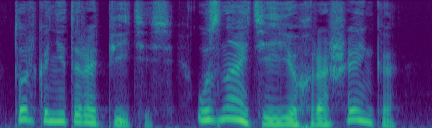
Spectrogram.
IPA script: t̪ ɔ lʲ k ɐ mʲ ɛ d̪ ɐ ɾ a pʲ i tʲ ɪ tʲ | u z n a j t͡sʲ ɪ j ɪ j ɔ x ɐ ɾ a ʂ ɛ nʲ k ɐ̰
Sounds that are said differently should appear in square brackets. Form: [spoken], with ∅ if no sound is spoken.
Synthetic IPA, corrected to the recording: t̪ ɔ lʲ k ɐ [nʲ] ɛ [t̪] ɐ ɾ a pʲ i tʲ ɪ [sʲ] | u z n a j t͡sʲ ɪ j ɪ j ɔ x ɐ ɾ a ʂ ɛ nʲ k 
